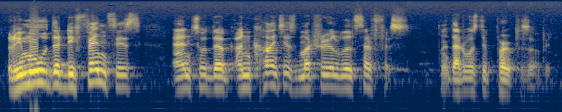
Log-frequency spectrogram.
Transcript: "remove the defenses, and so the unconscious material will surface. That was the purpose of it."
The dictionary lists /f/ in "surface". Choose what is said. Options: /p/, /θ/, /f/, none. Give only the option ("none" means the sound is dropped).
/f/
